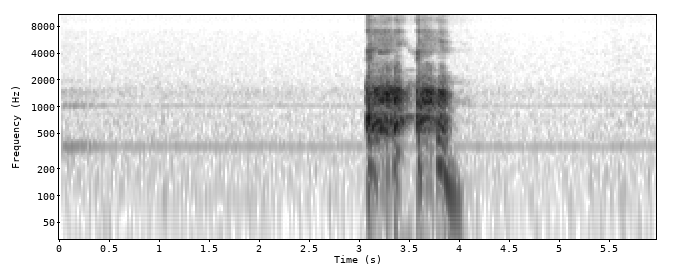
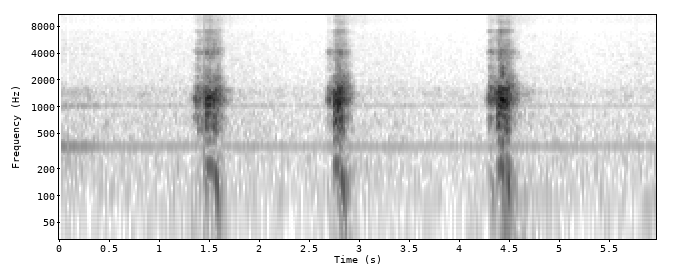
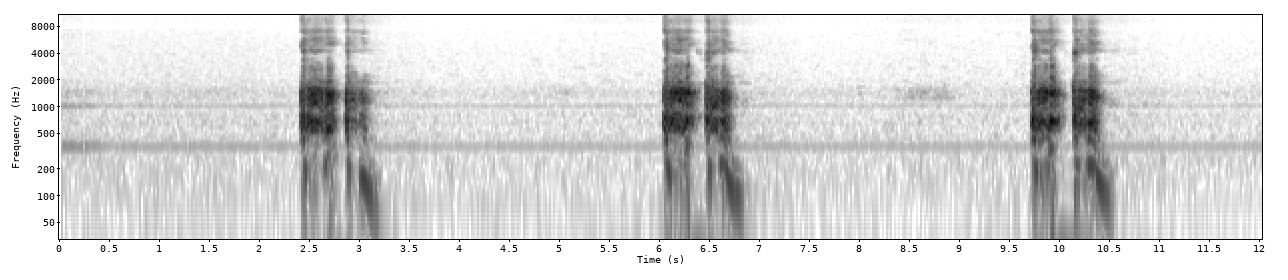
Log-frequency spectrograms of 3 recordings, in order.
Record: {"cough_length": "6.0 s", "cough_amplitude": 27376, "cough_signal_mean_std_ratio": 0.28, "exhalation_length": "6.0 s", "exhalation_amplitude": 27346, "exhalation_signal_mean_std_ratio": 0.21, "three_cough_length": "12.0 s", "three_cough_amplitude": 29522, "three_cough_signal_mean_std_ratio": 0.28, "survey_phase": "beta (2021-08-13 to 2022-03-07)", "age": "65+", "gender": "Male", "wearing_mask": "No", "symptom_none": true, "smoker_status": "Current smoker (e-cigarettes or vapes only)", "respiratory_condition_asthma": false, "respiratory_condition_other": false, "recruitment_source": "Test and Trace", "submission_delay": "0 days", "covid_test_result": "Negative", "covid_test_method": "LFT"}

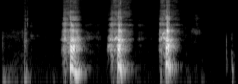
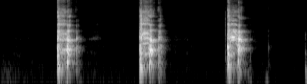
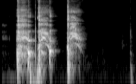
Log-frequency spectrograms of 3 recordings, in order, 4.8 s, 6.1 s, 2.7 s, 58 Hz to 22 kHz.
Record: {"exhalation_length": "4.8 s", "exhalation_amplitude": 32767, "exhalation_signal_mean_std_ratio": 0.27, "three_cough_length": "6.1 s", "three_cough_amplitude": 32768, "three_cough_signal_mean_std_ratio": 0.31, "cough_length": "2.7 s", "cough_amplitude": 32768, "cough_signal_mean_std_ratio": 0.46, "survey_phase": "beta (2021-08-13 to 2022-03-07)", "age": "45-64", "gender": "Male", "wearing_mask": "No", "symptom_none": true, "symptom_onset": "3 days", "smoker_status": "Never smoked", "respiratory_condition_asthma": false, "respiratory_condition_other": false, "recruitment_source": "REACT", "submission_delay": "2 days", "covid_test_result": "Negative", "covid_test_method": "RT-qPCR"}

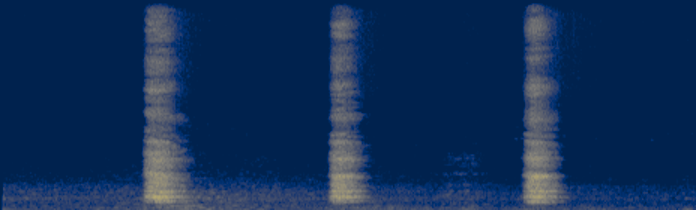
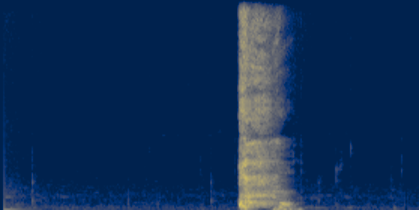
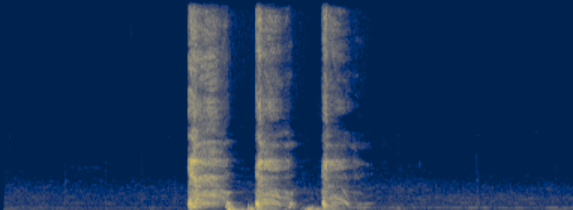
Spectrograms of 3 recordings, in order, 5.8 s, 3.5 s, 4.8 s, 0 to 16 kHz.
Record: {"exhalation_length": "5.8 s", "exhalation_amplitude": 3161, "exhalation_signal_mean_std_ratio": 0.31, "cough_length": "3.5 s", "cough_amplitude": 12798, "cough_signal_mean_std_ratio": 0.25, "three_cough_length": "4.8 s", "three_cough_amplitude": 12022, "three_cough_signal_mean_std_ratio": 0.32, "survey_phase": "alpha (2021-03-01 to 2021-08-12)", "age": "18-44", "gender": "Female", "wearing_mask": "No", "symptom_cough_any": true, "symptom_new_continuous_cough": true, "symptom_fatigue": true, "symptom_fever_high_temperature": true, "symptom_headache": true, "symptom_onset": "2 days", "smoker_status": "Never smoked", "respiratory_condition_asthma": false, "respiratory_condition_other": false, "recruitment_source": "Test and Trace", "submission_delay": "2 days", "covid_test_result": "Positive", "covid_test_method": "RT-qPCR", "covid_ct_value": 19.8, "covid_ct_gene": "N gene", "covid_ct_mean": 20.3, "covid_viral_load": "220000 copies/ml", "covid_viral_load_category": "Low viral load (10K-1M copies/ml)"}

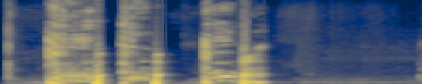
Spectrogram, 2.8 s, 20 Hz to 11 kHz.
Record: {"three_cough_length": "2.8 s", "three_cough_amplitude": 32768, "three_cough_signal_mean_std_ratio": 0.43, "survey_phase": "beta (2021-08-13 to 2022-03-07)", "age": "45-64", "gender": "Female", "wearing_mask": "Yes", "symptom_cough_any": true, "smoker_status": "Prefer not to say", "respiratory_condition_asthma": false, "respiratory_condition_other": false, "recruitment_source": "REACT", "submission_delay": "2 days", "covid_test_result": "Negative", "covid_test_method": "RT-qPCR", "influenza_a_test_result": "Negative", "influenza_b_test_result": "Negative"}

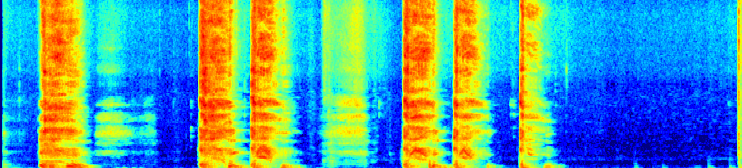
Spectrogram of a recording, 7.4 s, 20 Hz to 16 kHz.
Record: {"three_cough_length": "7.4 s", "three_cough_amplitude": 32768, "three_cough_signal_mean_std_ratio": 0.43, "survey_phase": "beta (2021-08-13 to 2022-03-07)", "age": "65+", "gender": "Male", "wearing_mask": "No", "symptom_none": true, "smoker_status": "Ex-smoker", "respiratory_condition_asthma": false, "respiratory_condition_other": true, "recruitment_source": "REACT", "submission_delay": "1 day", "covid_test_result": "Negative", "covid_test_method": "RT-qPCR"}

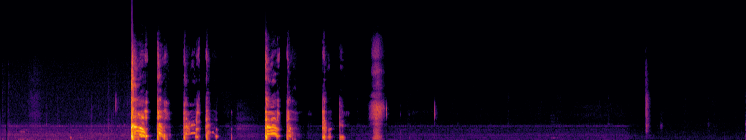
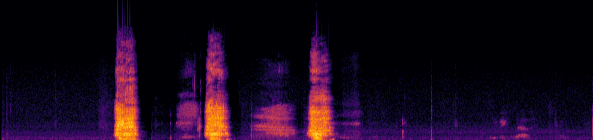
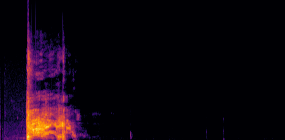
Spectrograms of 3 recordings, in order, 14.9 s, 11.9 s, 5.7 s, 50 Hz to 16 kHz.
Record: {"three_cough_length": "14.9 s", "three_cough_amplitude": 32768, "three_cough_signal_mean_std_ratio": 0.19, "exhalation_length": "11.9 s", "exhalation_amplitude": 32615, "exhalation_signal_mean_std_ratio": 0.26, "cough_length": "5.7 s", "cough_amplitude": 32768, "cough_signal_mean_std_ratio": 0.26, "survey_phase": "beta (2021-08-13 to 2022-03-07)", "age": "45-64", "gender": "Male", "wearing_mask": "Yes", "symptom_runny_or_blocked_nose": true, "symptom_fatigue": true, "symptom_other": true, "symptom_onset": "9 days", "smoker_status": "Ex-smoker", "respiratory_condition_asthma": false, "respiratory_condition_other": false, "recruitment_source": "Test and Trace", "submission_delay": "1 day", "covid_test_result": "Positive", "covid_test_method": "RT-qPCR", "covid_ct_value": 26.4, "covid_ct_gene": "ORF1ab gene"}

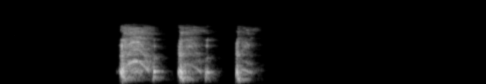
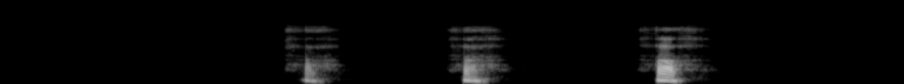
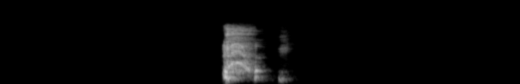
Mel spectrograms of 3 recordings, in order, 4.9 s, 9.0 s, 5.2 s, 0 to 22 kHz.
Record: {"cough_length": "4.9 s", "cough_amplitude": 28203, "cough_signal_mean_std_ratio": 0.27, "exhalation_length": "9.0 s", "exhalation_amplitude": 20721, "exhalation_signal_mean_std_ratio": 0.18, "three_cough_length": "5.2 s", "three_cough_amplitude": 27047, "three_cough_signal_mean_std_ratio": 0.19, "survey_phase": "beta (2021-08-13 to 2022-03-07)", "age": "65+", "gender": "Male", "wearing_mask": "No", "symptom_cough_any": true, "symptom_runny_or_blocked_nose": true, "symptom_sore_throat": true, "symptom_abdominal_pain": true, "symptom_fatigue": true, "symptom_headache": true, "smoker_status": "Never smoked", "respiratory_condition_asthma": false, "respiratory_condition_other": false, "recruitment_source": "Test and Trace", "submission_delay": "1 day", "covid_test_result": "Positive", "covid_test_method": "RT-qPCR", "covid_ct_value": 17.2, "covid_ct_gene": "ORF1ab gene", "covid_ct_mean": 17.4, "covid_viral_load": "1900000 copies/ml", "covid_viral_load_category": "High viral load (>1M copies/ml)"}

